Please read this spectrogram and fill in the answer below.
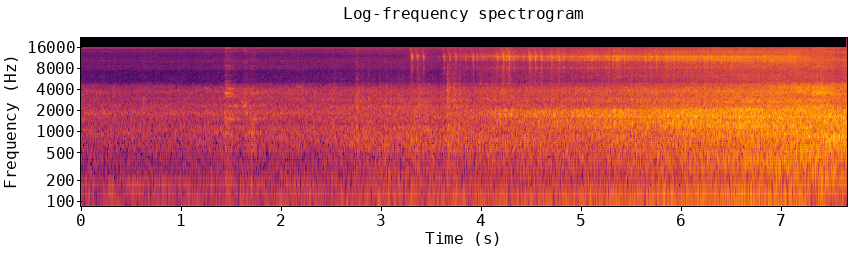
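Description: Class 37 diesel locomotive, with its English Electric V12 engine, approaching at the head of a passenger train: a low engine rumble that grows steadily louder, joined from about four seconds in by rising wheel-on-rail noise.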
